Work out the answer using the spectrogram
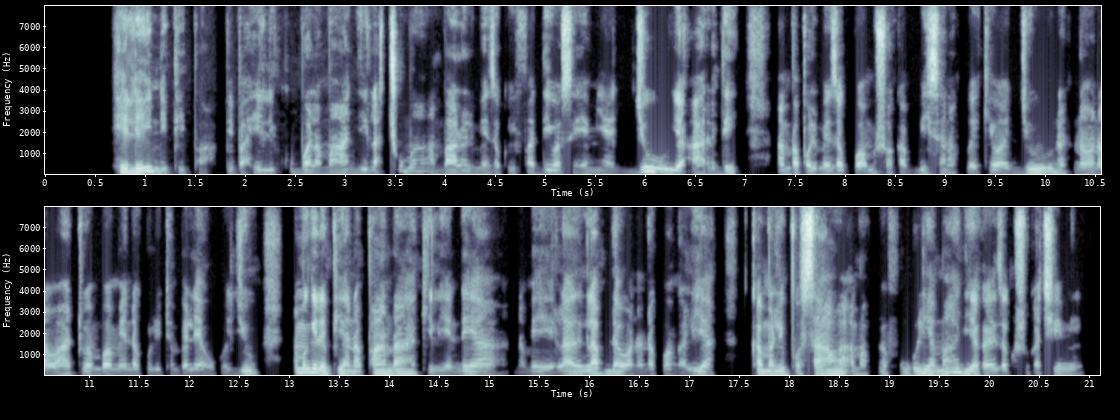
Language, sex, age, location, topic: Swahili, male, 18-24, Mombasa, health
